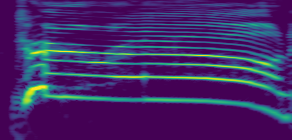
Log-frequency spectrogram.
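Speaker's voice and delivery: loud, very high wail; hammed-up hysterical imitation; mock panicked screaming. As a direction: shriek in overdone panic, stretching the last words. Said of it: "they're just all screaming".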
